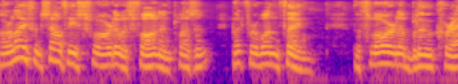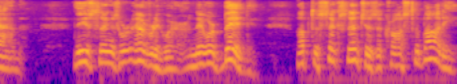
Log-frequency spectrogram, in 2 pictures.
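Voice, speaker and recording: At a fairly slow pace, a somewhat breathy man with an American accent speaks at a fairly high pitch with lively intonation. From US Northeast, Rochester, New York. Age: 80s+. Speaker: retiree narrating family memoir. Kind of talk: scripted narration of a photo slideshow.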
